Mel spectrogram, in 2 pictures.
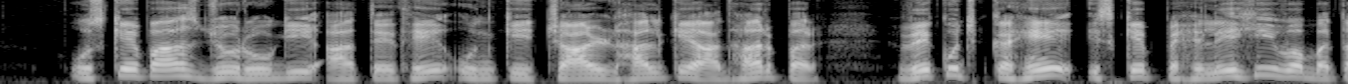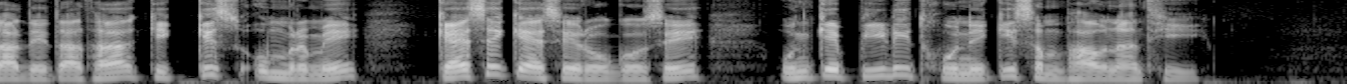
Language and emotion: Hindi, neutral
